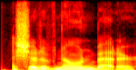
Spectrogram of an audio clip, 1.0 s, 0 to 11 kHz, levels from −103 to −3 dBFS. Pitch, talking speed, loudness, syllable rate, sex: 185 Hz, 295 wpm, -16 LUFS, 7.2 syllables/s, female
